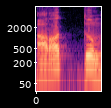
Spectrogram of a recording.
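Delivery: teacher repeats আরত তুম firmly with the silent dal; dal dropped. Shown as a demonstration. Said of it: "দাল শুধু লেখার ক্ষেত্রে আসবে কিন্তু পড়ার সময় আসবে না".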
